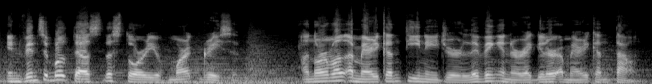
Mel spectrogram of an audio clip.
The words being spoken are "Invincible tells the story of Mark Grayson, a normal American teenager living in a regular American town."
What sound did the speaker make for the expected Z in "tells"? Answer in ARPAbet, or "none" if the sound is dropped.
S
